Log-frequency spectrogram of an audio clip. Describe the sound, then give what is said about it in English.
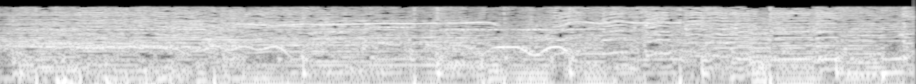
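An audience cheers, whoops and shouts to welcome a guest onto a talk show, a dense, loud and steady roar of crowd noise that fills the whole stretch. “So would you put your hands together and please welcome Nicole Parker.”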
